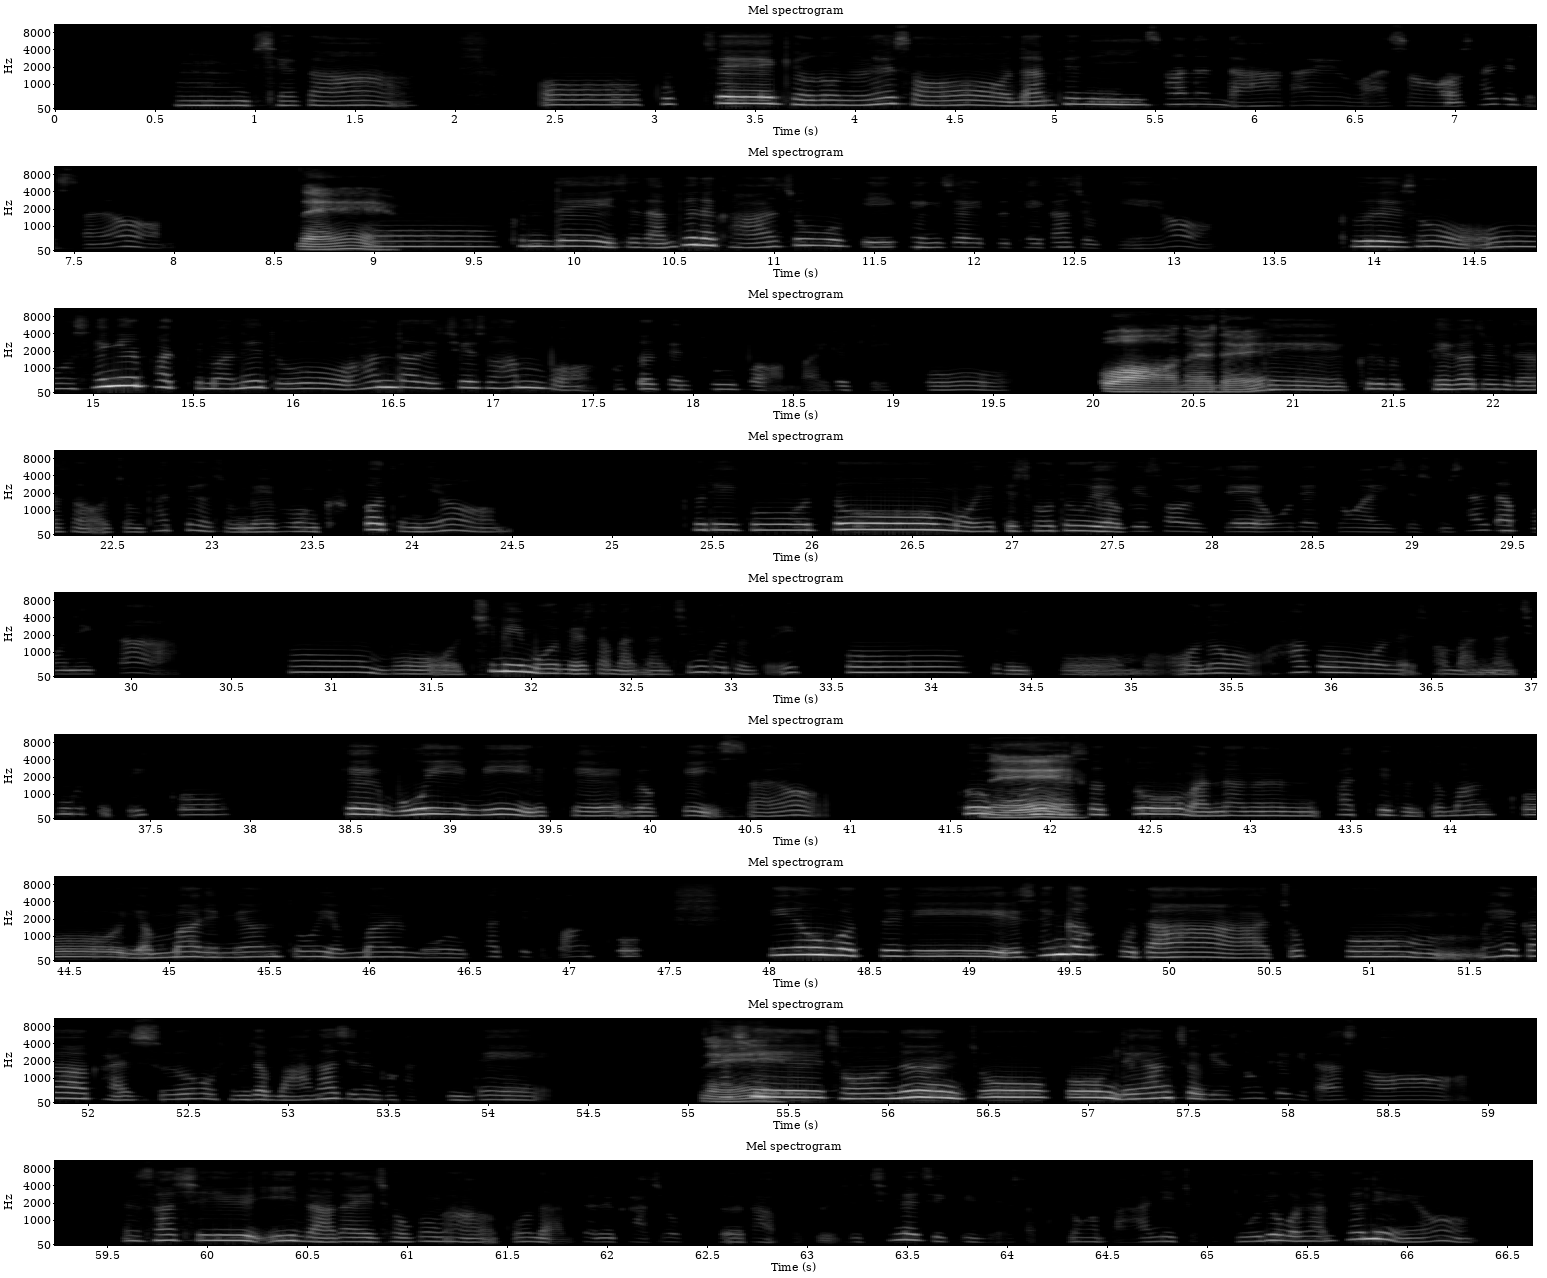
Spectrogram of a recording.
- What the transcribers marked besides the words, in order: none
- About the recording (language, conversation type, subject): Korean, advice, 파티에 가면 소외감과 불안이 심해지는데 어떻게 하면 좋을까요?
